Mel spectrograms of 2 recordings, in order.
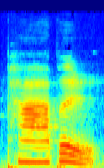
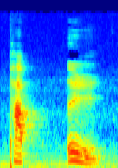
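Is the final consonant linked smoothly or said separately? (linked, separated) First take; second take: linked; separated. First: The final consonant links smoothly into the vowel. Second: The syllables are said separately with a break. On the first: The speaker calls it right. "We pronounce softly like" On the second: The speaker calls it wrong. "don't pronounce this separately like"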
